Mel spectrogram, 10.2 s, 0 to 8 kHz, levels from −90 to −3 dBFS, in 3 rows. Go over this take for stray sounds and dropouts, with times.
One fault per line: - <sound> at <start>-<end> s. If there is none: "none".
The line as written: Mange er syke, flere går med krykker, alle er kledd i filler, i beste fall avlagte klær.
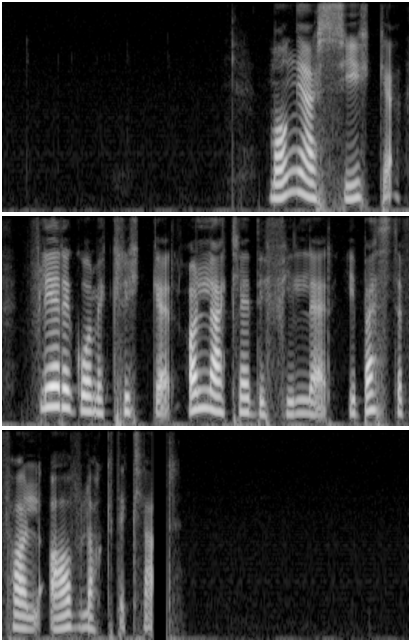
- dropout at 8.0-8.2 s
